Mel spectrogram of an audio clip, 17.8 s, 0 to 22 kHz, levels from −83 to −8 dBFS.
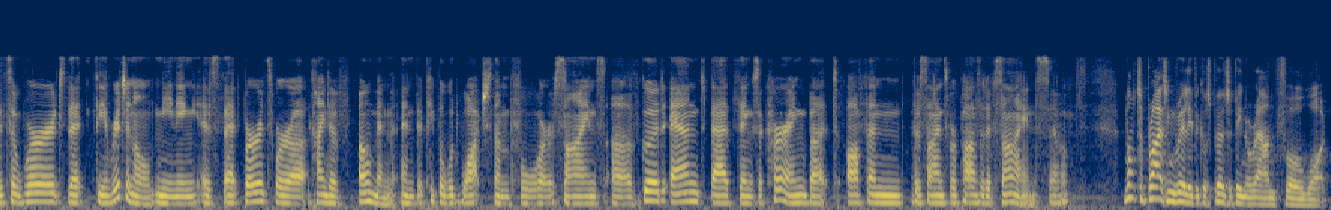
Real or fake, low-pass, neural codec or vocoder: real; 7.2 kHz; none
